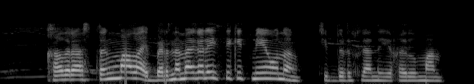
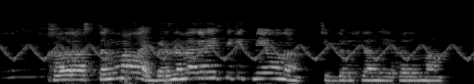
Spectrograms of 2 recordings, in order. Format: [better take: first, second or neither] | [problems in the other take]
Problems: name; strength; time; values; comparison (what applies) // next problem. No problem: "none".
first | noise reduction (classical method WPE with log-MMSE)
